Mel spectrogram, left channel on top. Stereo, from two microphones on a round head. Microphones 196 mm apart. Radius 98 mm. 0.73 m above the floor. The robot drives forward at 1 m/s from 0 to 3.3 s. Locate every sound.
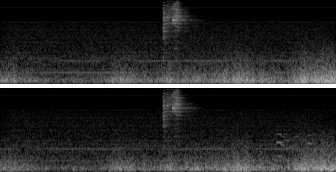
1.6 s cutlery clinking: 5° right (ahead or behind), 3.5 m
